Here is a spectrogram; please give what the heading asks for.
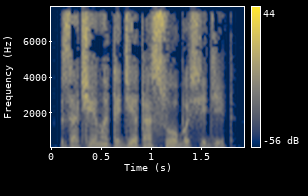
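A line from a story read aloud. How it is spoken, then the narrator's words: Quiet question. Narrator (Russian): Егорушка спросил тихо у Степки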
